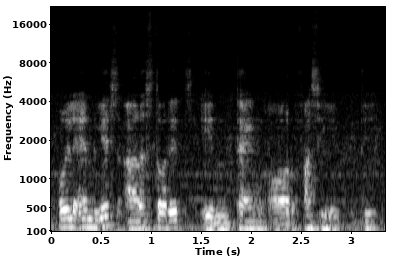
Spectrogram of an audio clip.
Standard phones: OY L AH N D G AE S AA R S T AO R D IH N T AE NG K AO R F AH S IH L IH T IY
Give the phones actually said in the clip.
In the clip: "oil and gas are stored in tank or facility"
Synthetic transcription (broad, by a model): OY L AH N D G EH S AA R S T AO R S IH N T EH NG AO R F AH S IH L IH T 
